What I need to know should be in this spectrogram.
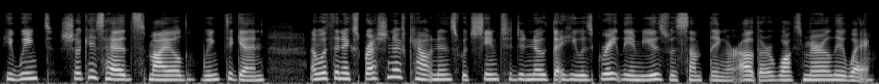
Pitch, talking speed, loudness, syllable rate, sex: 225 Hz, 205 wpm, -17 LUFS, 6.4 syllables/s, female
